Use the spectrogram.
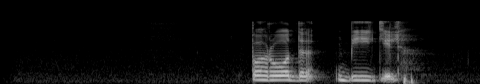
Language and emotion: Russian, neutral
